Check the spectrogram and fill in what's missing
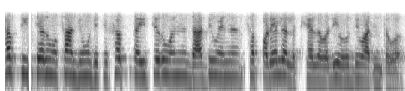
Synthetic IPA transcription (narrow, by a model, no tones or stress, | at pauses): sɐb̚ʱʈiːt͡ɕəɾũɐsãːd͡ʑiũd͡ʑeːkʰesɐb̚ʈɐit͡ɕəɾũɦɪnd̪aːd̪ʱijũɦɪnsɐb̚pɐɽejələlɪkʰiəlʋɐɗioːd̪ʱeʋaːɾijũt̪ɐ̰ʋə̰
